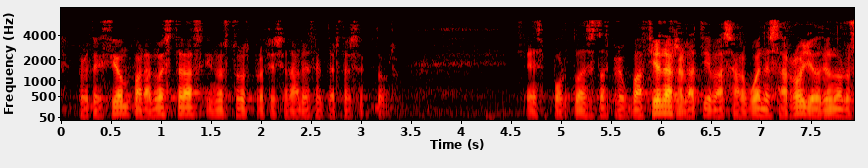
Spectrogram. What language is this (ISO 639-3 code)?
spa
